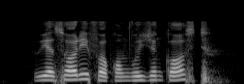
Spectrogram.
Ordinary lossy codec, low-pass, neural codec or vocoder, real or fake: none; none; none; real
